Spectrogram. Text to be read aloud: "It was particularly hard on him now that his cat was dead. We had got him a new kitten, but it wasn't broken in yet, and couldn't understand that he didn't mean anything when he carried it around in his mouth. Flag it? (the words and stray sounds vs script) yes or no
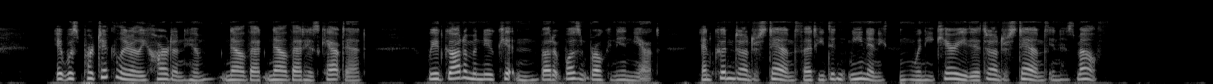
yes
